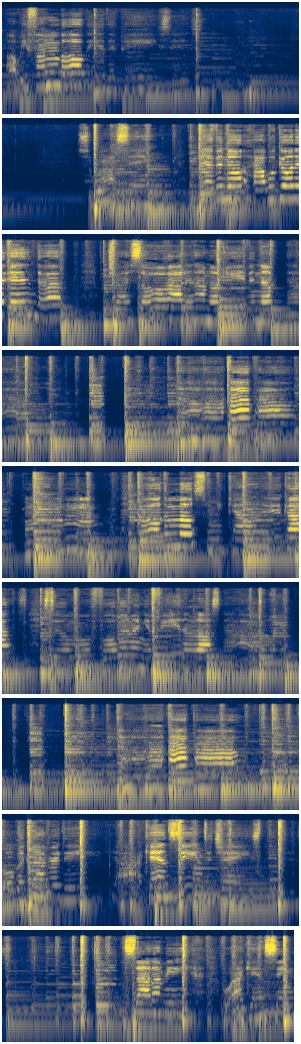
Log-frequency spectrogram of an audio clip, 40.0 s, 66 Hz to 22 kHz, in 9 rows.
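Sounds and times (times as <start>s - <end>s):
man singing: 0.0s - 3.0s, 5.6s - 14.3s, 15.8s - 26.6s, 28.3s - 35.8s, 37.4s - 40.0s
acoustic guitar strumming: 0.0s - 40.0s.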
